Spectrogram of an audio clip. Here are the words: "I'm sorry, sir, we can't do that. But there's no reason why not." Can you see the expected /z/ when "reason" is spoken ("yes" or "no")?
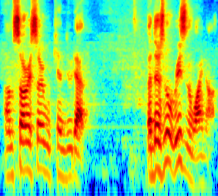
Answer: yes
